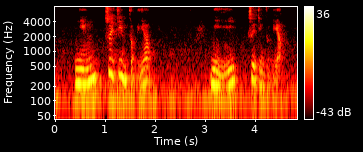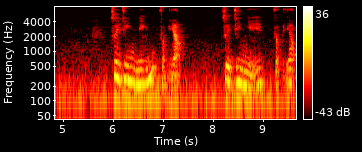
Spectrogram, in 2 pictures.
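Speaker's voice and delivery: "您最近怎么样" said clearly again; model sentences. Shown as a demonstration. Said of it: "one more time".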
